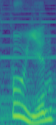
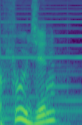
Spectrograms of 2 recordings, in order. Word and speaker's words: Fujin: This is Fuyin, or Fujin. I think it's pronounced Fuyin.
